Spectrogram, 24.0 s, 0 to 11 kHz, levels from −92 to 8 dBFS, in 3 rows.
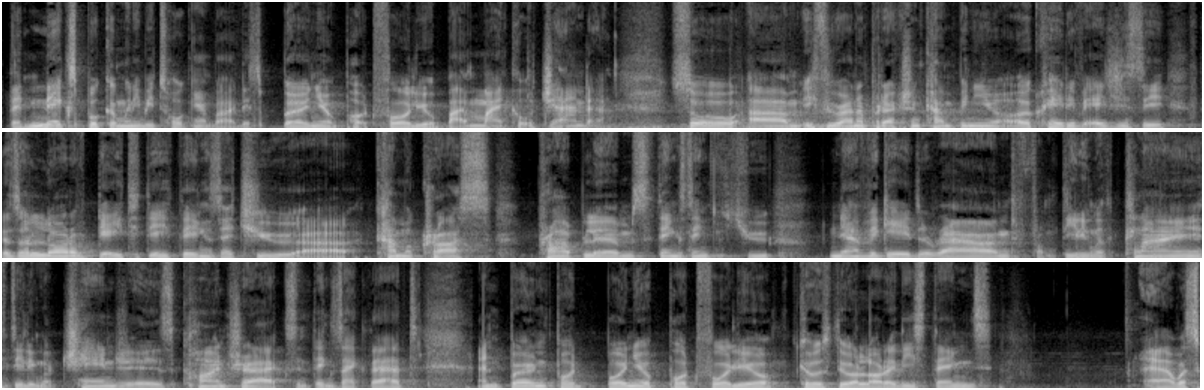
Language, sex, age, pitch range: English, male, 20-39, 95-110 Hz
